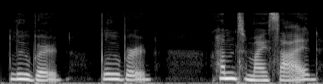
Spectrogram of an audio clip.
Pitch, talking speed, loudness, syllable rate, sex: 220 Hz, 150 wpm, -14 LUFS, 3.7 syllables/s, female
